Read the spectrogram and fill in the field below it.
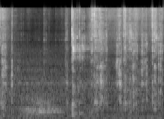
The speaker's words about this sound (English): So now I'm going to mix up my dry ingredients until well combined.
